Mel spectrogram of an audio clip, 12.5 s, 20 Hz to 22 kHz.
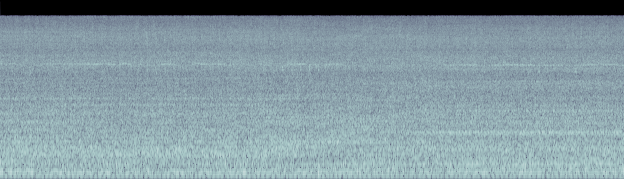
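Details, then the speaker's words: Engine idling right after installing a MAF extension cord: a steady, even, smooth idle at about 600 rpm with no misses, ticks or hunting. A little relearn is expected over 10–12 miles. "Okay, here's your idle, smooth as glass, about 600 RPM."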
